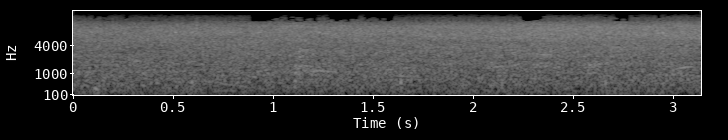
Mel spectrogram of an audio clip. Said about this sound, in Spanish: Y las fuentes de Plaza Cataluña.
